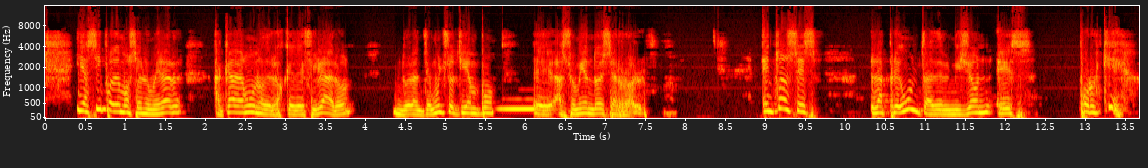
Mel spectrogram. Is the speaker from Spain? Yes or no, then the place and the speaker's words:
no; Argentina; soy miembro fundador como tantas argentinas y argentinos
